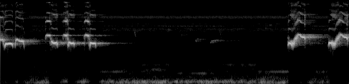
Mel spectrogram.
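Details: Orange-headed thrush song played to stimulate reluctant captive birds. Quick clusters of bright warbled notes give way to a low background murmur, then loud rising whistled notes start again.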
